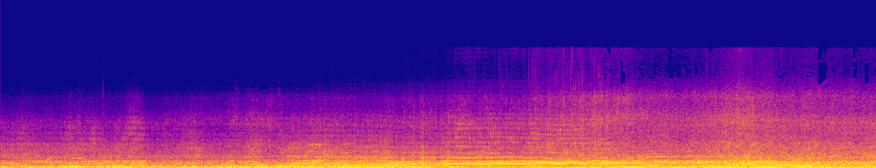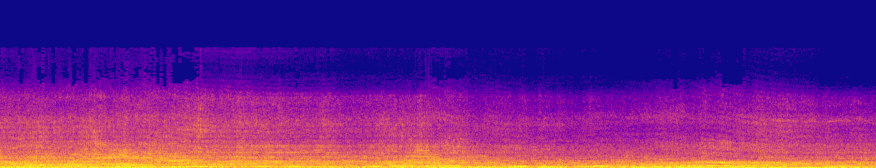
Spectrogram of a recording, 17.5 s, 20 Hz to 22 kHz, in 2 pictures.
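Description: Several superstock race cars racing together, their V8 engines running hard, with overlapping engine notes that rise and fall in pitch as the cars accelerate and lift through the turns.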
